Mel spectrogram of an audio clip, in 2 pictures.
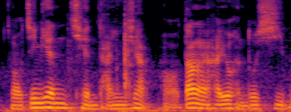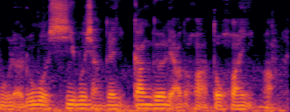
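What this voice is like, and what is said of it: Speaking more quietly than usual. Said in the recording (Chinese): “今天的这个讲话比较小声一点”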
